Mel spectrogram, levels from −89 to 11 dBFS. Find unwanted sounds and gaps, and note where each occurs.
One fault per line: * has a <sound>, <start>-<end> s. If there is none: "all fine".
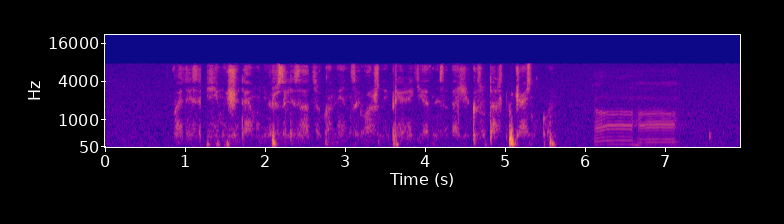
* has a dropout, 1.2-1.3 s
* has a laugh, 6.0-7.3 s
